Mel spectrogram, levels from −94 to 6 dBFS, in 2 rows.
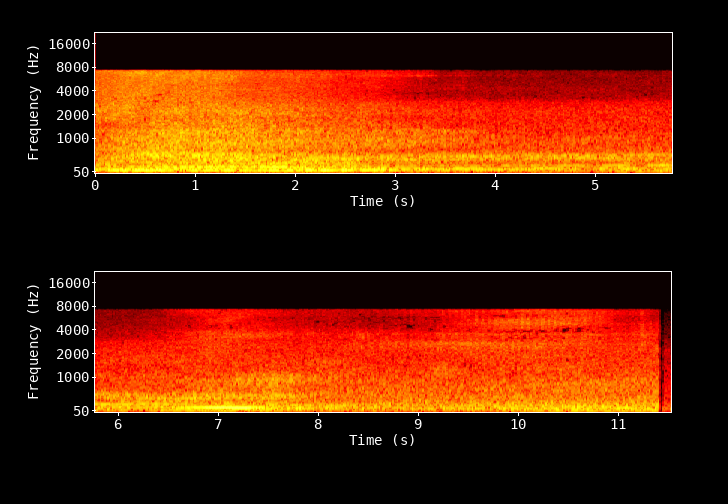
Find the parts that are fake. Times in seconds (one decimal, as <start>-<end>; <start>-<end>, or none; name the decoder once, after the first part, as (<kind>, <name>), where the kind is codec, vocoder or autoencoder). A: none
